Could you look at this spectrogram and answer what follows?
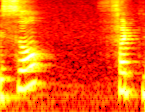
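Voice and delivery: सो फट as two separate pieces with a pause between; word wrongly split. Shown as a demonstration. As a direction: demonstrate a false syllable break in सो फट. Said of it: "सॉफ्ट को आगे हम और break नहीं कर सकते".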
